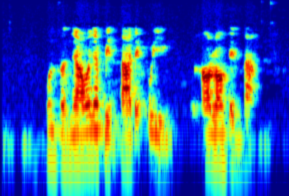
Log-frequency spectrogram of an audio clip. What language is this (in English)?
Thai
